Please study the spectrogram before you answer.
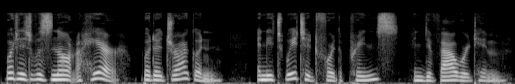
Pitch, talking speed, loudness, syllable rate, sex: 205 Hz, 210 wpm, -17 LUFS, 5.1 syllables/s, female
